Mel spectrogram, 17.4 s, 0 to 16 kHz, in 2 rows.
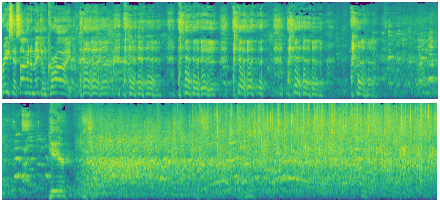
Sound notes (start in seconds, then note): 2.0 laughs; 10.3 audience laughs; 14.4 audience applauds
